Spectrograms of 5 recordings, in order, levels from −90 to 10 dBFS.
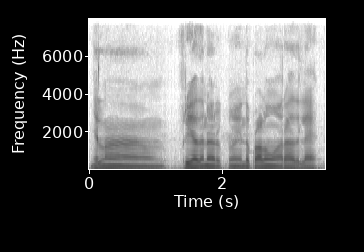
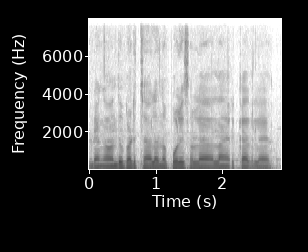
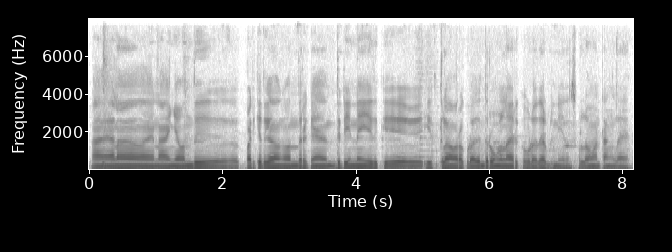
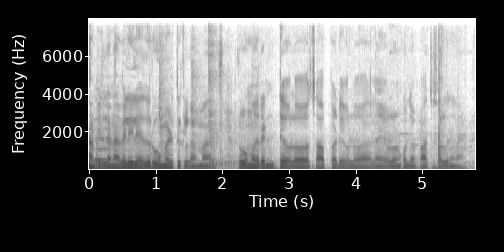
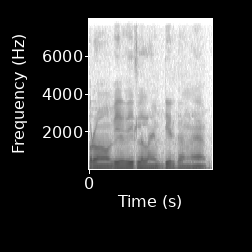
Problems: background sounds at intervals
